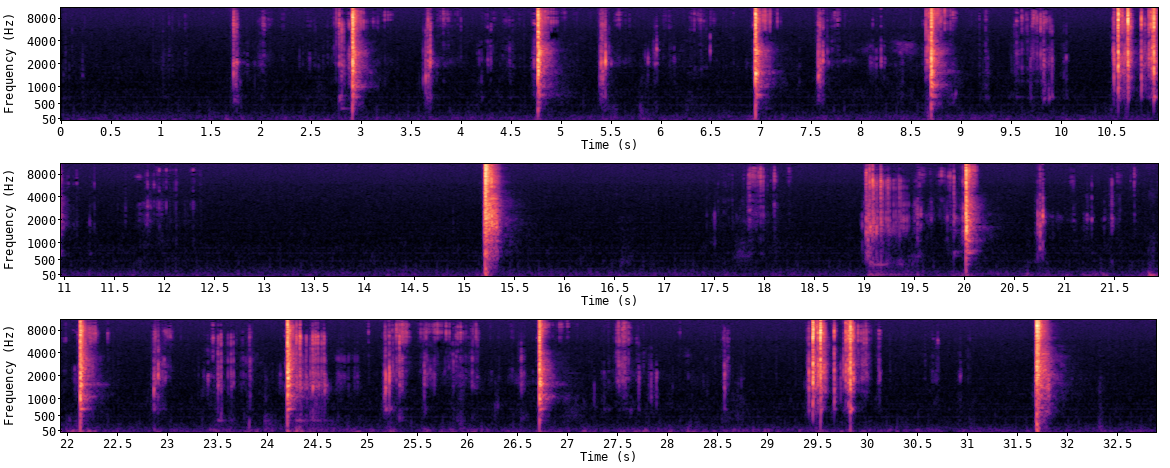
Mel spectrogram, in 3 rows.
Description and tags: Pumping and shooting a Pumpmaster 760 .177 BB gun
Two pump ups and shots from a Pumpmaster 760 .177 caliber BB gun.
177, air, air-rifle, bb, gun, pump, pumpmaster, rifle, shoot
